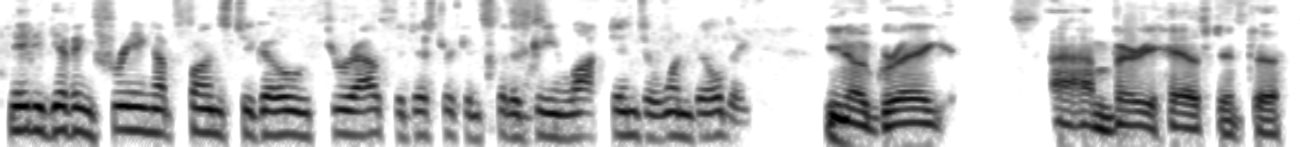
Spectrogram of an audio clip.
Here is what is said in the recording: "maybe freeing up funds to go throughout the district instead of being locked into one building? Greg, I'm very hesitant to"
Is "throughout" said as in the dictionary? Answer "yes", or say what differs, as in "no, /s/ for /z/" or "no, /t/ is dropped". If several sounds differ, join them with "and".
yes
